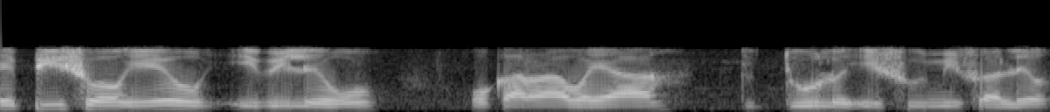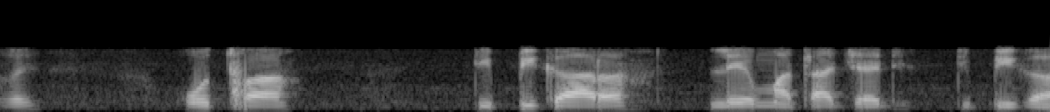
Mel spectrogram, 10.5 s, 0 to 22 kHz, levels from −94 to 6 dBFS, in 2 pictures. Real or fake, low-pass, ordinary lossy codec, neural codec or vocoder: real; 3.6 kHz; Opus, 64 kbps; none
